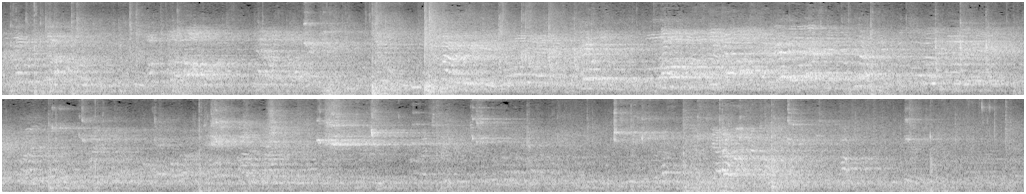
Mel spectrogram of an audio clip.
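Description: Spectators chatter and shout in an echoing indoor arena.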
